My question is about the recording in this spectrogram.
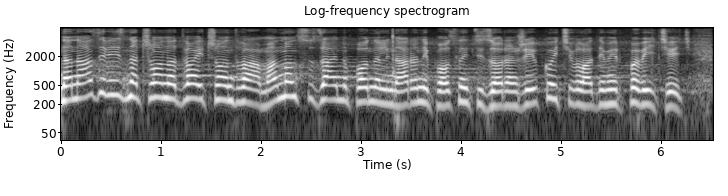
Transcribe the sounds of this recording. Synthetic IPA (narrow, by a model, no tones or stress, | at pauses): nanaːziʋiznat͡ʃlˠaːnad̪ʋaːit͡ʃlˠaːnd̪ʋaːamand̪mansuzaje̞d̪nopo̞d̪nelinaːɾo̞d̪nipo̞slˠanit̪sizo̞ɾanʒiːʋko̞ʋit͡ɕiʋlˠad̪imiɾpaʋiːt͡ɕeʋit͡ɕ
